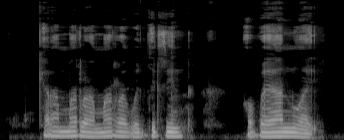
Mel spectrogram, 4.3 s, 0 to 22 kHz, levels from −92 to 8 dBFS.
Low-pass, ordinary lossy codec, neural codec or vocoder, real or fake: none; none; none; real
